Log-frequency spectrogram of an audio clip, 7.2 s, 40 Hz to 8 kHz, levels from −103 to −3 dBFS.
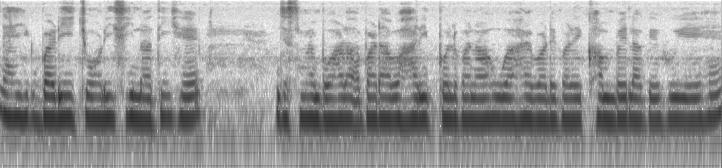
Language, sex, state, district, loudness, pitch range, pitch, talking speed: Hindi, female, Uttar Pradesh, Etah, -31 LUFS, 180-190 Hz, 185 Hz, 150 wpm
